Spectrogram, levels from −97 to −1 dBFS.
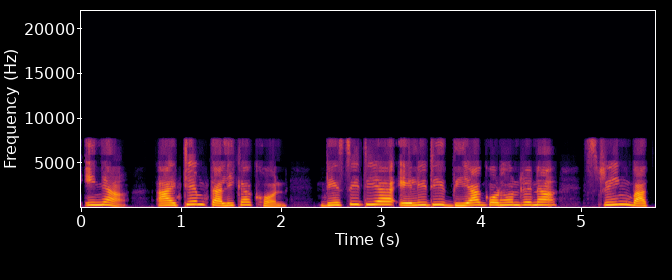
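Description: Throughout the speech, a rough, hissy halo and smeared, underwater quality point to Nellymoser compression, likely Flash's microphone codec, at a rate fitting 32 kbps. Starved bands are refilled with noise, so a spectrogram shows speckled patches and nothing above 7.7 kHz.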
